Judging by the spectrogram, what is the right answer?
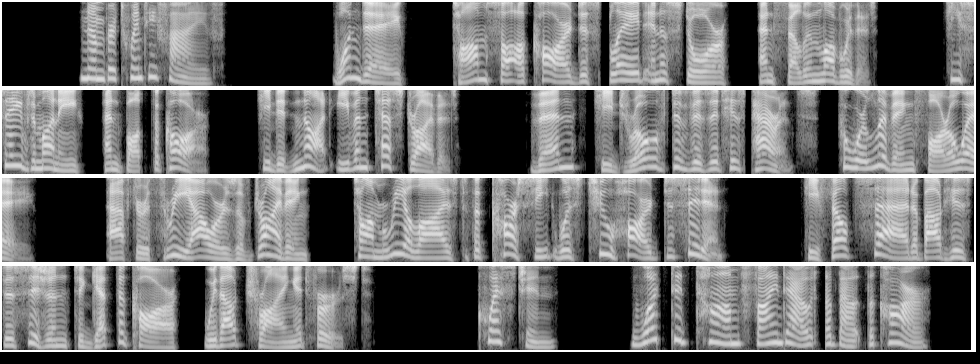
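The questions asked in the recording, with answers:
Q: What did Tom find out about the car?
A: The seat was too hard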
